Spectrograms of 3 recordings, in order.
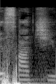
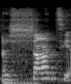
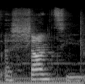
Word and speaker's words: Ashanti: my dad is from the assange region ashanti i said asan cheese ashanti i don't think he's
